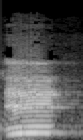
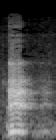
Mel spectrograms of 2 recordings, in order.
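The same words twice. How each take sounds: First: The vowel is held for two beats. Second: The vowel is held for one short beat. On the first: "dua harokat, dua bunyi ketukan. A, A disambungin" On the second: "Satu harokat itu satu bunyi ketukan"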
